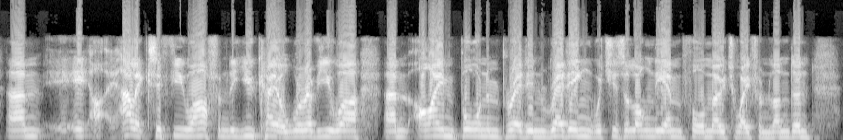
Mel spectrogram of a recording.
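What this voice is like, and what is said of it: English West Country-sounding accent. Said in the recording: “everybody thinks I've got a Bristolian accent”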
